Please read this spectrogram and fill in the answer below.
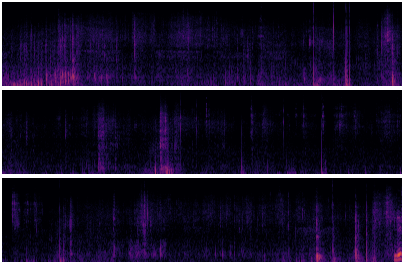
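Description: Hand trowel digging into loose compost, with scattered scrapes, crackles and rustles as lettuce seedlings are pulled from a plastic tray and set into the bed.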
